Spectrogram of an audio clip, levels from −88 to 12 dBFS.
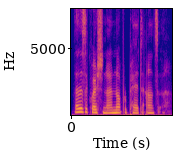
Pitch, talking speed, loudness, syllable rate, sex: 210 Hz, 295 wpm, -18 LUFS, 7.8 syllables/s, female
